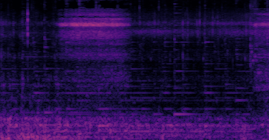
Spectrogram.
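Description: Background music with held notes that change in steps.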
